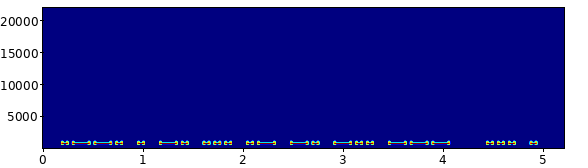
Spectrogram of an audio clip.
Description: Morse code, heard as a keyed tone, about 22 wpm, 800 Hz. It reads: PENSANDO SE
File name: audios / portugais / portugais texte en clair 2 vitesse 22 mots minutes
